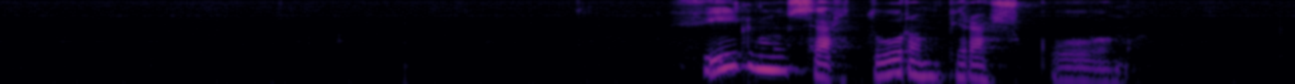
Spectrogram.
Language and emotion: Russian, neutral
